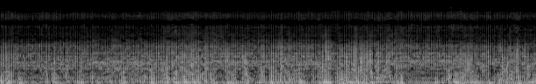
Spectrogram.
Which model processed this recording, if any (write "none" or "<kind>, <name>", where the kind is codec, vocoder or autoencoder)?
vocoder, BigVGAN v2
